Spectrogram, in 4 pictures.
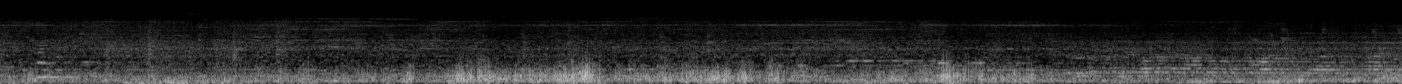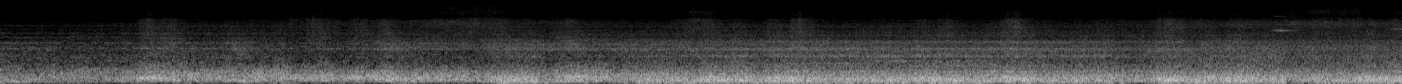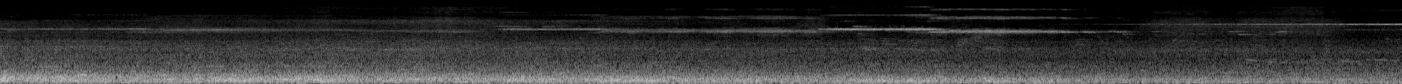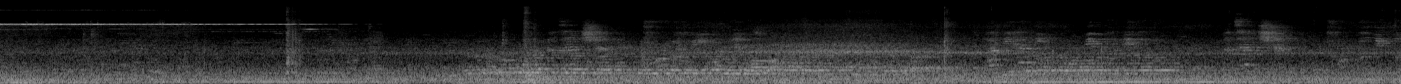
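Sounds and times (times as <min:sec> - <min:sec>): train wheels rumbling on rails: 0:00.0 - 0:10.5
brake squeals: 0:33.1 - 0:45.6.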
